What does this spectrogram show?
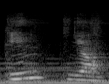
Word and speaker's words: In Young: so like my name my first name is two syllables in young my first syllable in the circle must starts with it that's why you're gonna hear the vowel sound in in right in second syllable young you're gonna hear mg that's the last consonant although I have to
